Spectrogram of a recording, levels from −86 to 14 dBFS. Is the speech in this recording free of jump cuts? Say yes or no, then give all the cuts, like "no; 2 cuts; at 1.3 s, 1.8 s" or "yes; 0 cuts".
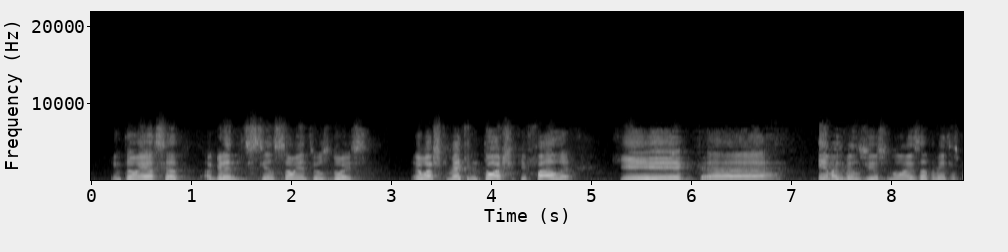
no; 2 cuts; at 3.0 s, 7.3 s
